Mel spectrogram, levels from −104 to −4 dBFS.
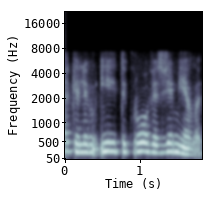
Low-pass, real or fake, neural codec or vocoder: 7.2 kHz; real; none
